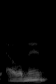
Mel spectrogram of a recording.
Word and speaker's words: LMNT: It's called LMNT. I'm guessing they pronounce it element.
